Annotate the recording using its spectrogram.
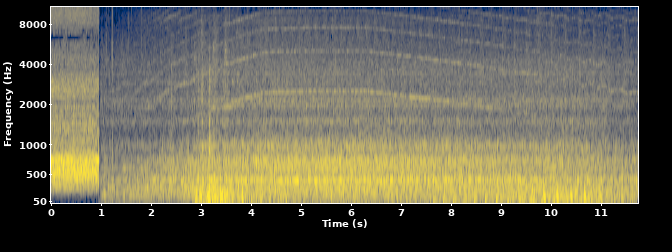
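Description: A washing machine motor hums and whines as its drum turns.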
